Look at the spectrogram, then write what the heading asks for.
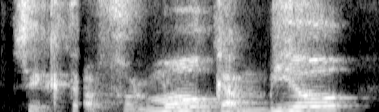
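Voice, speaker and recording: Middle-aged male director, high gravelly voice, animated storyteller. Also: slow pace. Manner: animated storytelling, acting out quoted dialogue. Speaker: film director. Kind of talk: conversational interview. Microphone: video call.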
